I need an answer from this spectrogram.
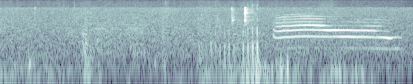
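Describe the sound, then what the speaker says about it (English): A cat meows once in the video game Skyrim VR, a drawn-out, clear, tonal call that rises and then trails off, heard alone over quiet ambience. "There's my kitty."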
